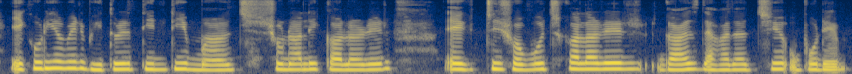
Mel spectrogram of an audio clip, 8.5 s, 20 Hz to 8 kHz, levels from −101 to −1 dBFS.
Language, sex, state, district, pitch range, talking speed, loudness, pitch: Bengali, female, West Bengal, Cooch Behar, 210-240 Hz, 90 wpm, -14 LUFS, 225 Hz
